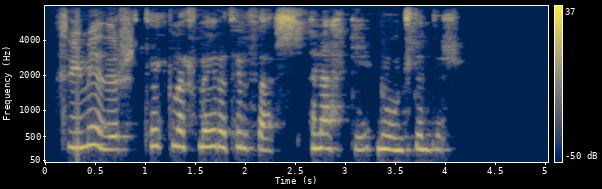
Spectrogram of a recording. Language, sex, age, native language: Icelandic, female, 18-19, Icelandic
